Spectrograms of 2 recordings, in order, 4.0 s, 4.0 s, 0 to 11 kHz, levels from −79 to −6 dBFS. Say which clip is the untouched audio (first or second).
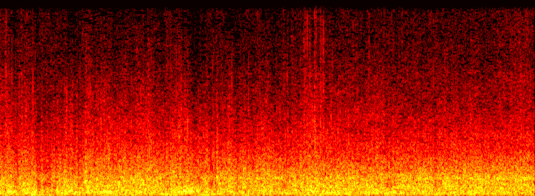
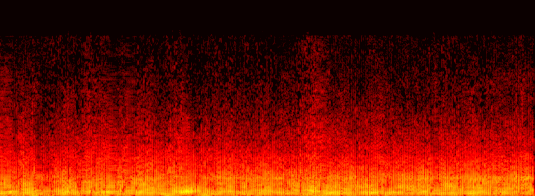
first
